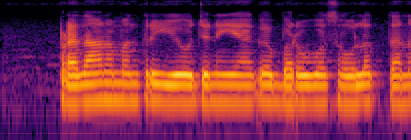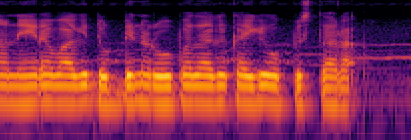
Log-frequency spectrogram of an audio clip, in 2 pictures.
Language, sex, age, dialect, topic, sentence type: Kannada, male, 41-45, Central, banking, question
